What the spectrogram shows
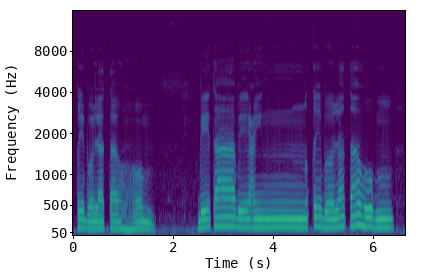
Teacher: با ساکن پر قلقلہ کریں گے، قاف کو موٹا پڑھیں گے، تنوین کو غنہ کریں گے، اخفاء حقیقی ہوگا۔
